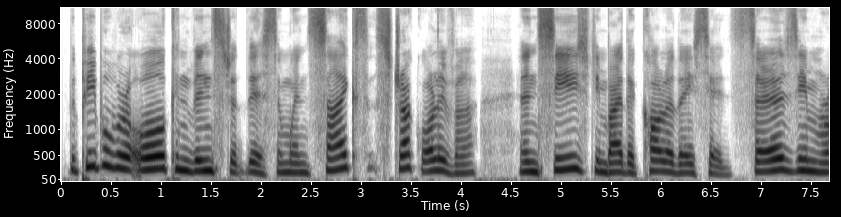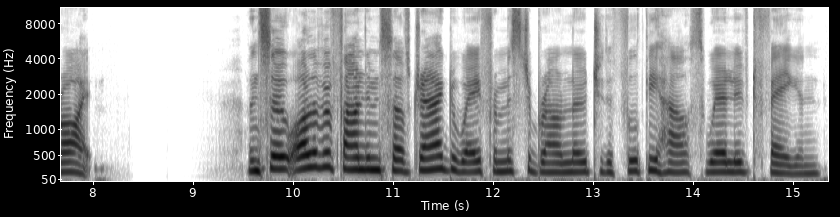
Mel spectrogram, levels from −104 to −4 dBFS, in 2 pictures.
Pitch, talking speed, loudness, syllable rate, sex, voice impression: 200 Hz, 155 wpm, -18 LUFS, 4.7 syllables/s, female, very feminine, adult-like, intellectual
